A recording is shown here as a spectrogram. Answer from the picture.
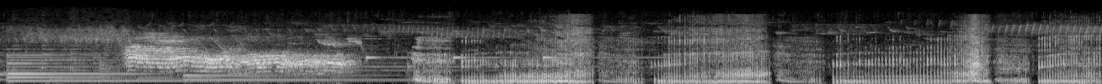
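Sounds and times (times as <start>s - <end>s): big cat growling and roaring: 4.1s - 11.0s.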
